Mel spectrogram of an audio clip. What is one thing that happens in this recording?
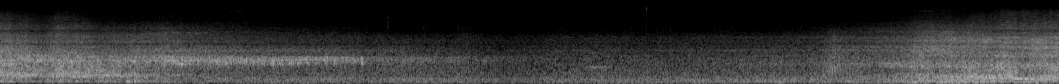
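A train rumbles past on the tracks.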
